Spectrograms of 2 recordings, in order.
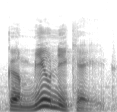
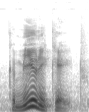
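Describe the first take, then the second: First: The word is said slowly. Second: The word is said quickly. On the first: "First slowly" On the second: "Now faster"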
